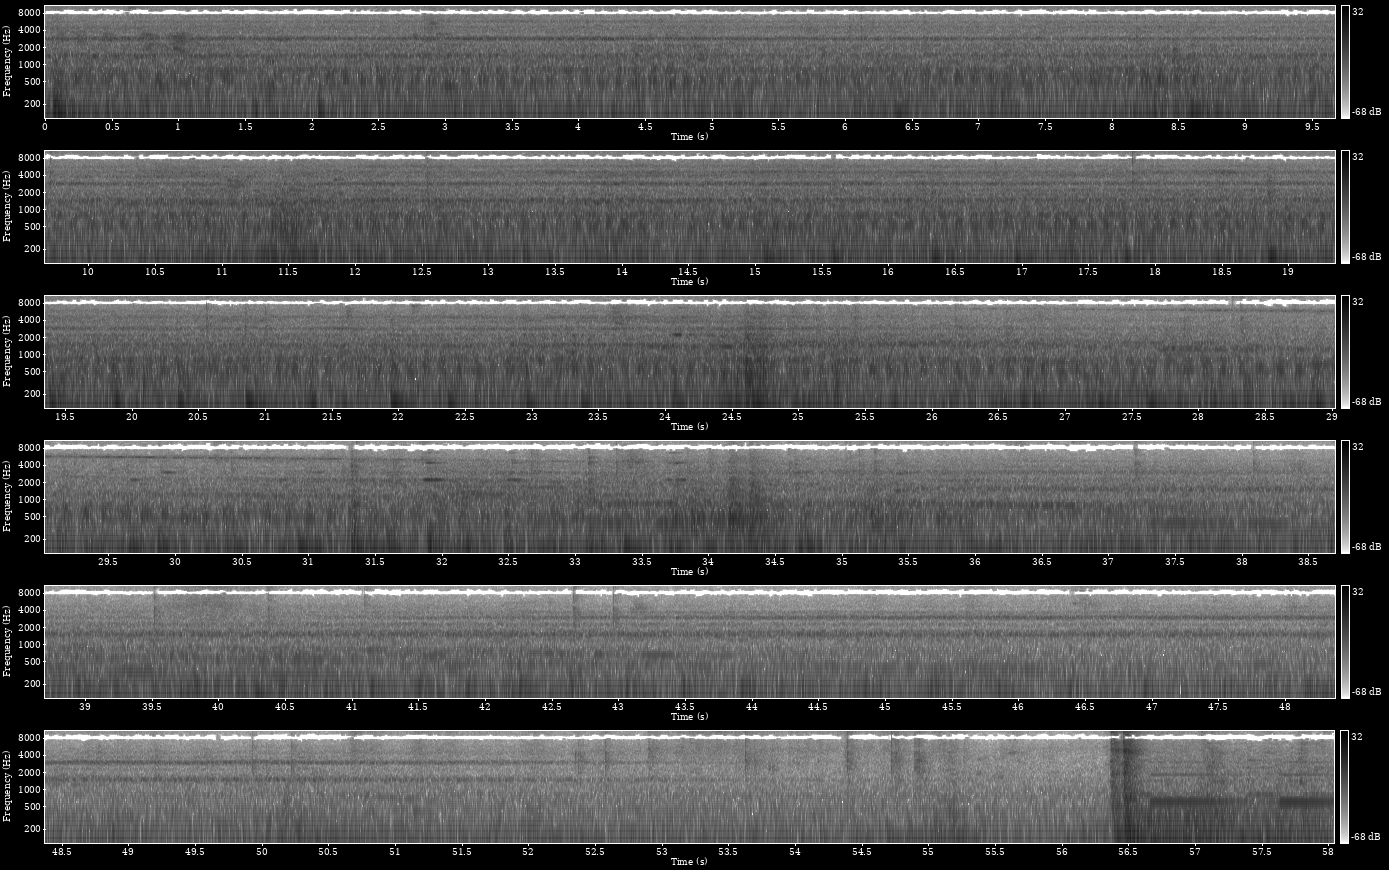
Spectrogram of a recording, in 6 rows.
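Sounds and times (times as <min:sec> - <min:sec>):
train rumble inside car: 0:00.0 - 0:58.0
train motor whine: 0:56.4 - 0:58.0.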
